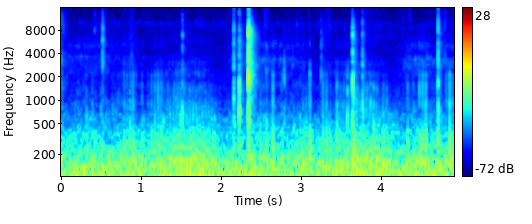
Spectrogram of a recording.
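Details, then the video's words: Gentle purring of a cat asleep near a crackling fire, a deep pulsing rumble throughout, with one loud pop from the fire midway and lighter crackles around it. "Warm Fireplace Ambience with a Sleeping Cat 🐱💤Fireplace & Soft Purring"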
